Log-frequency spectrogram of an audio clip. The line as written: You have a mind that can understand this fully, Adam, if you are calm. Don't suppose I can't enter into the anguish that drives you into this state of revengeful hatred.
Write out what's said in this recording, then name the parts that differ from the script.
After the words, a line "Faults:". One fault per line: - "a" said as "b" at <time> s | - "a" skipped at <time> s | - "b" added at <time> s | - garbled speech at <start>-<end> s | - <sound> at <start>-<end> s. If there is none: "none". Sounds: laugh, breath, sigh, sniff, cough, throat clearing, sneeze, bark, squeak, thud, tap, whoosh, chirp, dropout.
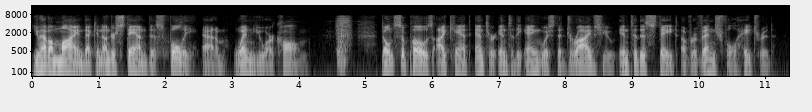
You have a mind that can understand this fully, Adam, when you are calm. Don't suppose I can't enter into the anguish that drives you into this state of revengeful hatred.
Faults:
- "if" said as "when" at 3.0 s
- sniff at 4.5-4.8 s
